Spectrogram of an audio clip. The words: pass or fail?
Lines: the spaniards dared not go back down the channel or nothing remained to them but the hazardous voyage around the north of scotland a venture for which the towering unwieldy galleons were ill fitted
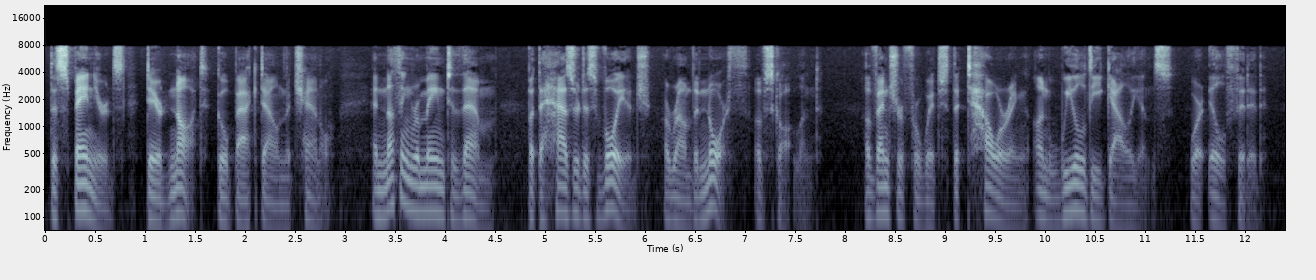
fail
